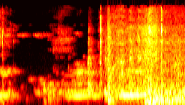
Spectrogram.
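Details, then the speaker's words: Ford Fiesta that had no crank and no start despite a new battery; after checking starter, relay and fuse connections and borrowing the fan relay, a brief crank and the engine catches cleanly into a steady run: normal start. "Ayan okay na po mga ka-idol. Yan at umandar na po."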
